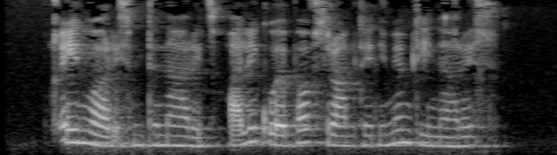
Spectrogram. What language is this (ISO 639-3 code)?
kat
